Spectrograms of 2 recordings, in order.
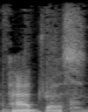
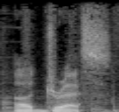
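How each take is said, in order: First: The stress is on the first syllable. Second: The stress is on the second syllable.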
